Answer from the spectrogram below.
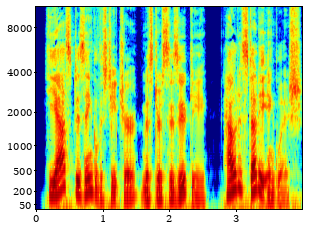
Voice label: Dictation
